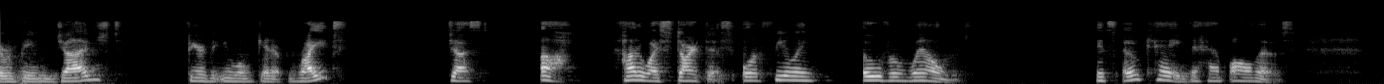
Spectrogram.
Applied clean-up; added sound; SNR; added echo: neural mask model DeepFilterNet 3.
